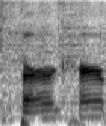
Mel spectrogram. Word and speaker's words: Burgher: Also, it's Bergher, but it's spelled Burgher.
